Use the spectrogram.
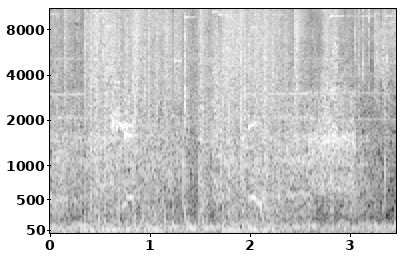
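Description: Grenade blast in the shooter game ADACA, a loud sustained roar of explosion and gunfire-like crackle filling the whole stretch, with players' voices mixed in.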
